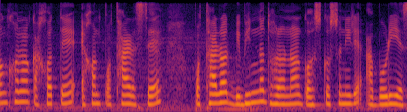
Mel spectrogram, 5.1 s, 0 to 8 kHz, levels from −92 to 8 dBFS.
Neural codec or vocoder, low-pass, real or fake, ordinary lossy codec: none; 7.2 kHz; real; none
